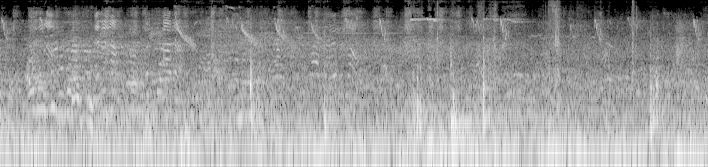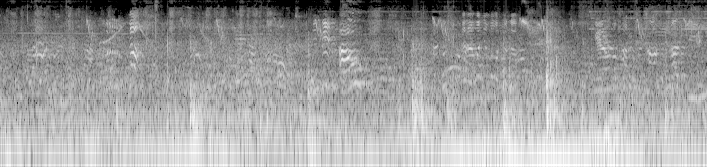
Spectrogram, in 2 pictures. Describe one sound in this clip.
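Footsteps squeak and shuffle on a court.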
